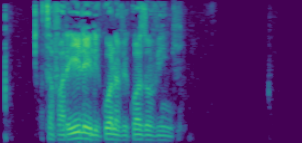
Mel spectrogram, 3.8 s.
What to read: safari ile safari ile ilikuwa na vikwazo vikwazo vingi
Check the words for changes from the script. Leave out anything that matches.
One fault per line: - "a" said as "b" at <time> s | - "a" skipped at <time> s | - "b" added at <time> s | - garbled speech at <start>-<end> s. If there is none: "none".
- "safari ile" skipped at 1.1 s
- "vikwazo" skipped at 1.9 s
